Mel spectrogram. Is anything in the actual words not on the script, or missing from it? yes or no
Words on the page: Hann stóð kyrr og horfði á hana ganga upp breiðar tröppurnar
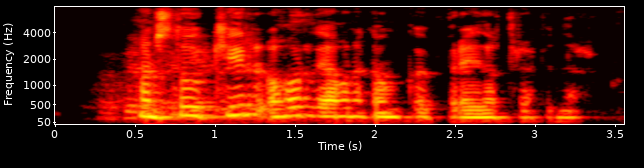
no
